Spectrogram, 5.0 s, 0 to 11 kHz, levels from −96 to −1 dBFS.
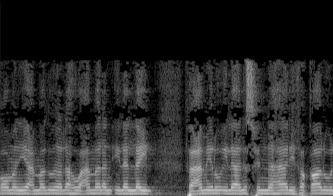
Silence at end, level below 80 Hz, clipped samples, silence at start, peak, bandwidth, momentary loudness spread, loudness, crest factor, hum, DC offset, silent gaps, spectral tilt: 0 s; -36 dBFS; under 0.1%; 0 s; -10 dBFS; 8 kHz; 4 LU; -29 LUFS; 20 dB; none; under 0.1%; none; -6.5 dB/octave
